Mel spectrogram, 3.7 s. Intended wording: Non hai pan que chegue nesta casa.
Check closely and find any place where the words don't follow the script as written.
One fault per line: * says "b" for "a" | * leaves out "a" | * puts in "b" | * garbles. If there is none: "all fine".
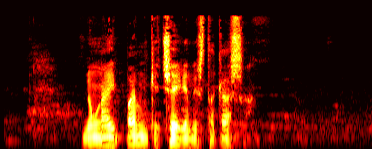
all fine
